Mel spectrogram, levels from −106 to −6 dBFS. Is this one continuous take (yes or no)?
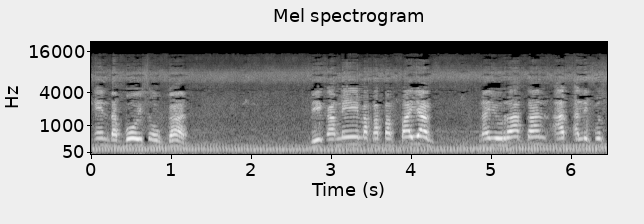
yes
